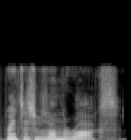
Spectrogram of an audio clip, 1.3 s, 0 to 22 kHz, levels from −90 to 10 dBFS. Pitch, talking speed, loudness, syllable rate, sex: 230 Hz, 230 wpm, -16 LUFS, 5.1 syllables/s, female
